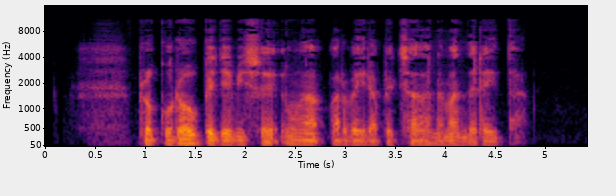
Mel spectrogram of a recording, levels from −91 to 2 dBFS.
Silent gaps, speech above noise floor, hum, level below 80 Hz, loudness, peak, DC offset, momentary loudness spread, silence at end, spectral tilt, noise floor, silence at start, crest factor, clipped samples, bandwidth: none; 47 dB; none; -50 dBFS; -27 LUFS; -8 dBFS; under 0.1%; 20 LU; 0.65 s; -5.5 dB/octave; -74 dBFS; 0.45 s; 20 dB; under 0.1%; 11.5 kHz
